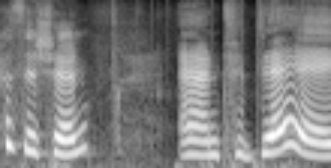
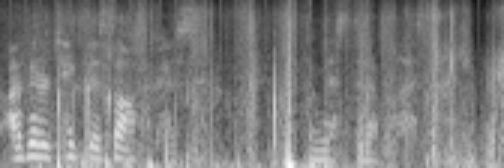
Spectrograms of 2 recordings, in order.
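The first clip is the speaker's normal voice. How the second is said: quiet aside; 6 semitones lower, 9 dB quieter, faster than usual. Real, not acted. Aside to herself, dropped voice.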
